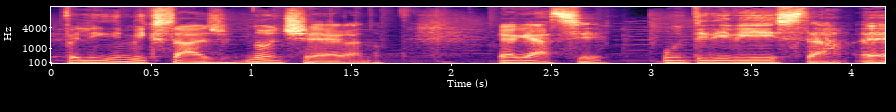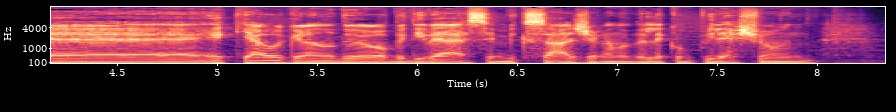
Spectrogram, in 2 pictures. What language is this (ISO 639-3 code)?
ita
